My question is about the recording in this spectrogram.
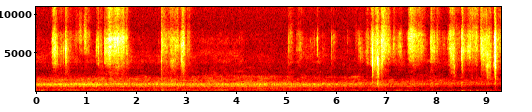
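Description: A sheet of lined paper handled and shifted on a wooden table: short crinkles and rustles, clustering about a second and a half in and again in the last couple of seconds, over a faint steady hum.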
